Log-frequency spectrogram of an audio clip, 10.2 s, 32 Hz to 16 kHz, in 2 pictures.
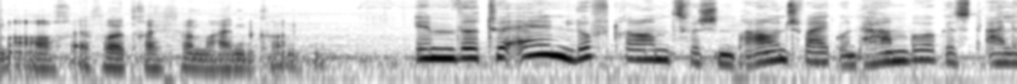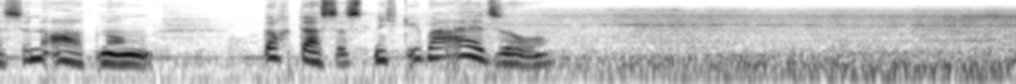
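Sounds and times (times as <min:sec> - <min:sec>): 
speech: 0:00.0 - 0:08.3
airliner engine roar with thin constant whine: 0:07.0 - 0:10.1
Boeing 737 airliner taking off in snowy weather: 0:07.6 - 0:10.1.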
